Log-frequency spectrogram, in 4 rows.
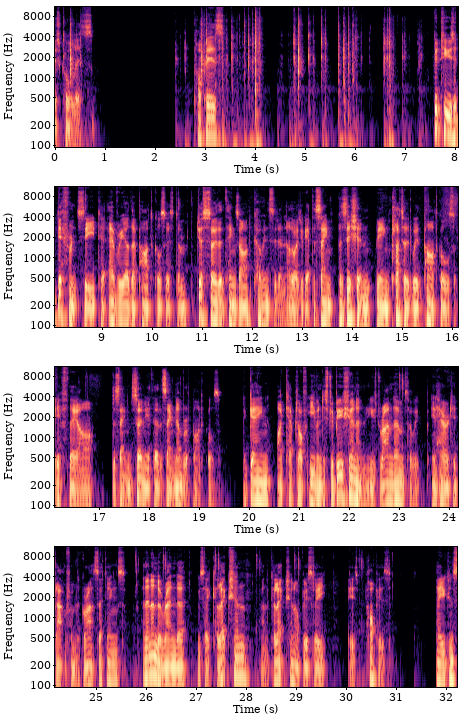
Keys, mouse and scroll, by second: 0.2 shift+p, 0.5 o, 1.1 click, 2.8-6.7 typing, 4.0 Return, 4.4 click, 7.5 click, 19.8 click, 23.0 click, 27.4 click, 28.1 scroll down 1, 28.2 click.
